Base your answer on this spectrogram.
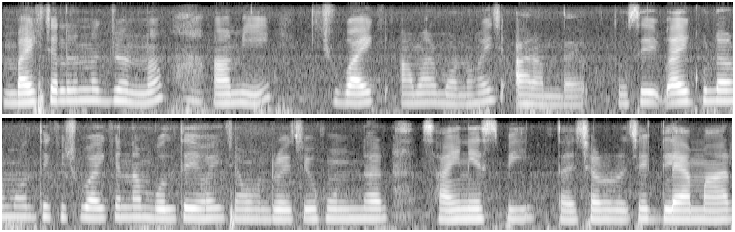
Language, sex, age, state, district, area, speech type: Bengali, female, 30-45, West Bengal, Bankura, urban, spontaneous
